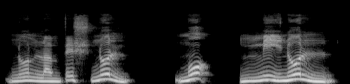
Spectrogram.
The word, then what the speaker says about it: المؤمن: লাম পেশ মুল, সালামুল, মিম হামজা পেশ মু, মু, একটু ধাক্কা দেব, মু, মিম জের মি, মু মি, নুন লাম পেশ নুল, মু মিনুল, মু মিনুল, মু মিনুল,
